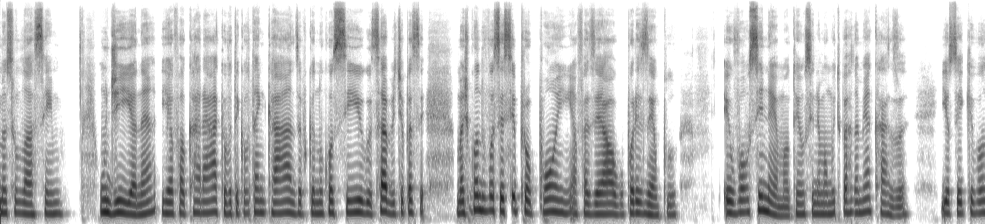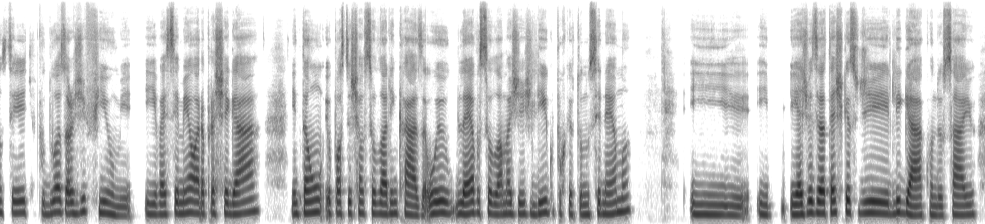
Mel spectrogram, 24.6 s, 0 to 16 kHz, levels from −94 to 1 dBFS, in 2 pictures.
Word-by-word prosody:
meu 190 - +3
celular, 180 -2 -2
assim, 175 +1 -1 0.4
um 200 -1 +6
dia, 180 -2 +4
né. 175 +6 0
E 185 -1 0
aí 180 - +3
falo: 180 -1 -3
"Caraca, 190 0 -2
eu - - +2
vou 180 - -2
ter - - -3
que - - -13
voltar 190 +2 -4
em 190 - -1
casa, 180 -1 -1
porque 185 +2 -4
eu - - -1
não 180 - -1
consigo", 190 0 +3
sabe, 180 0 +5
tipo 195 +4 -1
assim. 195 - -1 0.4
Mas 185 0 +2
quando 230 -1 +3
você 225 -1 +3
se 225 +1 +2
propõe 200 -1 0
a - - -3
fazer 170 0 -1
algo, 165 -1 0
por 185 - +1
exemplo, 160 -3 -2 0.6
eu 190 -1 +4
vou 195 +2 -1
ao - - -3
cinema, 190 -10 +2
eu - - -8
tenho 170 +4 -3
um - - -3
cinema 170 0 -2
muito 180 +2 -4
perto 195 0 -2
da 185 - -3
minha 210 +3 -1
casa 165 -6 -6 0.4
e - - +1
eu - - +3
sei 180 0 0
que 190 - -5
vão 185 +1 -2
ser 190 +2 -2
tipo 175 - -12
2 190 +3 0
horas 175 0 +2
de 210 - -2
filme 165 -9 -3
e 170 -1 -3
vai 165 0 -1
ser 180 +2 0
meia 185 +2 +1
hora 180 -1 +2
pra 180 +2 -2
chegar, 180 +5 0 0.4
então 185 +3 +2
eu 195 - -1
posso 180 -1 -1
deixar 185 0 -1
o - - -3
celular 175 -1 +1
em 180 - 0
casa, 155 -4 0
ou 175 +2 +4
eu 190 -1 +3
levo 175 +2 +4
o - - 0
celular, 165 -2 +1
mas 175 0 -1
desligo 175 +3 -2
porque 175 -2 -7
eu 165 - -4
estou 160 - -5
no 165 - -2
cinema. 180 +6 -1 0.8
E 160 -3 -2
e 165 -3 -3 0.3
e 165 0 +4
às 165 - +6
vezes 190 0 +3
eu 185 - +10
até 180 +1 +2
esqueço 195 -1 0
de 185 -1 +3
ligar 170 -5 +3
quando 150 -1 -5
eu 150 - -2
saio, 160 +1 -1
180 Hz, 240 wpm, -23 LUFS, 170-190 Hz, 0.8 s, eu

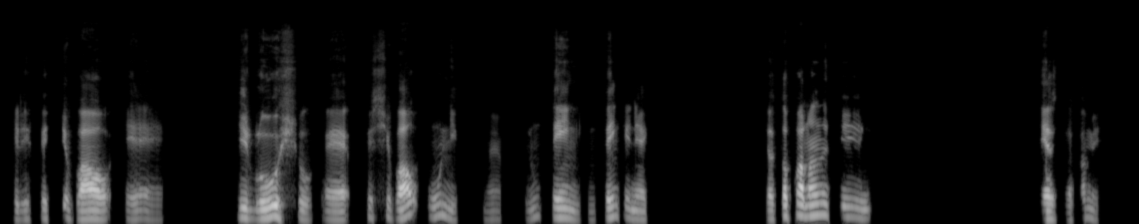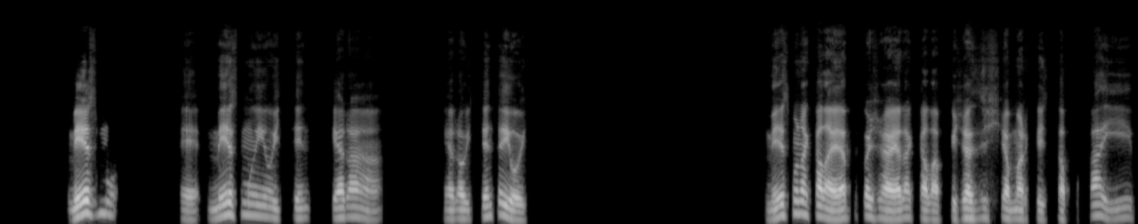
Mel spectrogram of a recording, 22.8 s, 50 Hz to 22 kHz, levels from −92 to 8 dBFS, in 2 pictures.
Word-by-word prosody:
Aquele 110 +1 -14
festival, 115 -1 +2 0.2
eh, 110 -2 -13 0.8
de 130 - -1
luxo, 120 -2 0
eh, 105 -1 -4 0.2
festival - - +2
único, 140 -7 -13 0.2
né, 110 0 -26
porque 115 - -35
não 140 - -19
tem 130 -2 -1
não 105 - -29
tem 135 +3 -3
que 135 -3 -14
nem 115 - -8
aquele. 105 - -8 1.2
Eu 115 - -4
tô 150 - +1
falando 160 0 +3
de 130 -4 -11 1.7
Exatamente. 115 +1 -5 1.1
Mesmo, 175 +6 +5 0.6
eh, 110 -2 -5
mesmo 165 +6 0
em 150 -2 -3
oitenta 130 0 -7 0.2
que - - -5
era 135 -5 0 0.6
era 120 0 -2
88. 120 - 0 2.4
Mesmo 155 +10 0
naquela 175 -9 +4
época, 125 +6 +3
já 125 -3 +2
era 115 +3 +6
aquela 115 -4 0
porque 120 - -8
já 130 +1 +4
existia 125 +1 -4
a 125 - +2
Marquês 115 -2 -2
de - - -63
Sapucaí. 135 -4 -5
125 Hz, 115 wpm, -24 LUFS, 115-145 Hz, 2.4 s, era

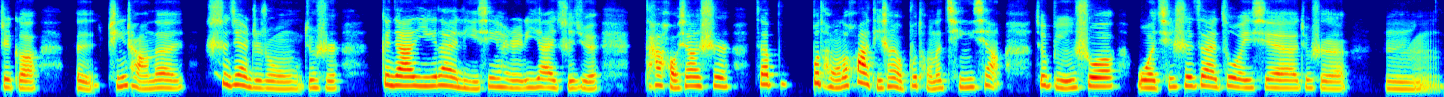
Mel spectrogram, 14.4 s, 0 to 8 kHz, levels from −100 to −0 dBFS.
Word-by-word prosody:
这 210 - 0
个， 180 -2 -1 0.4
呃， 180 -3 -3
平 230 +1 -1
常 180 -9 -1
的 195 0 -1 0.2
事 290 - -2
件 260 -2 +3
之 195 -2 -2
中， 175 -2 -4
就 200 - -3
是 185 -2 -5 0.4
更 270 -2 +2
加 250 -1 +9
依 245 0 +1
赖 250 -2 +4
理 190 -4 -4
性 220 +5 -3
还 215 - -4
是 190 -1 -3
依 205 +2 -3
赖 205 -2 +1
直 185 -1 -5
觉， 180 -2 -4 0.4
它 260 - 0
好 200 -5 +2
像 245 +5 +2
是 235 -2 0 0.2
在 285 -1 +4
不 280 +1 -12 0.2
不 315 - +4
同 210 -8 -2
的 240 - +2
话 310 +3 +8
题 210 -7 -4
上 230 +4 -1
有 200 - +1
不 215 +7 -3
同 175 -8 -7
的 185 - -2
倾 210 +2 -3
向。 230 +5 -3 0.3
就 265 - -1
比 210 -5 -5
如 190 +2 +1
说 230 +1 +5 0.2
我 200 -1 +4
其 210 +4 -3
实 240 +1 +2
在 235 -2 +3
做 220 0 +1
一 200 - 0
些 195 -1 0
就 200 +1 -7
是， 175 -3 -5 0.4
嗯 175 +8 -7
210 Hz, 235 characters per minute, -24 LUFS, 190-245 Hz, 0.4 s, 加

